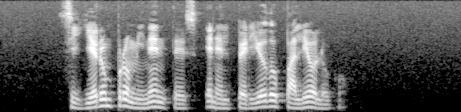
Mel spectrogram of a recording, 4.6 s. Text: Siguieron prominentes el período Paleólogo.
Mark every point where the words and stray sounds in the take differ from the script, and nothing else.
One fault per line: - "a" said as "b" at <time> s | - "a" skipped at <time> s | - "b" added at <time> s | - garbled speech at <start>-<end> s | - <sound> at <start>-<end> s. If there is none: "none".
- "en" added at 2.0 s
